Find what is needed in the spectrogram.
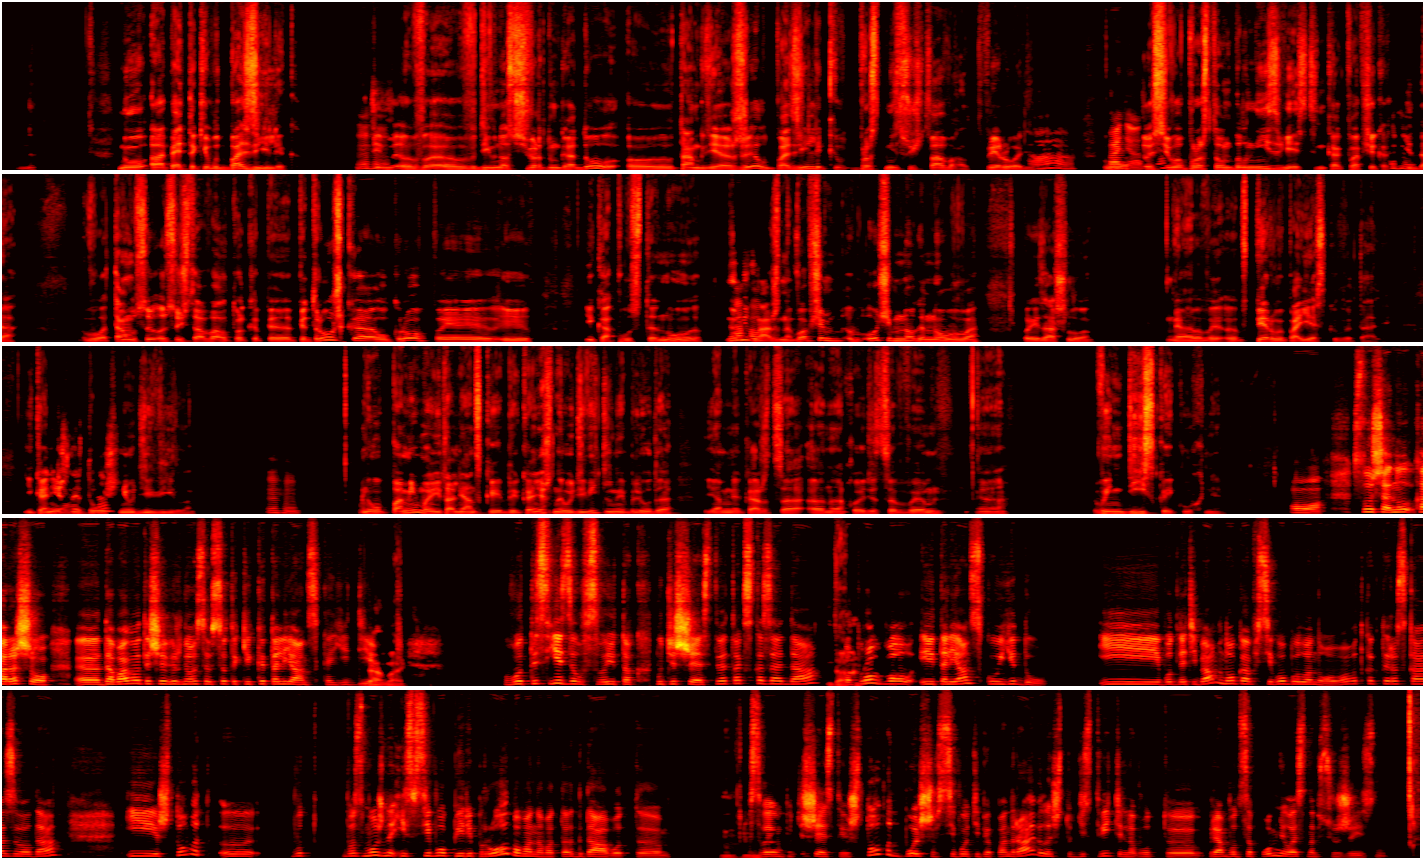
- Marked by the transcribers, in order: tapping
- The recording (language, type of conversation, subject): Russian, podcast, Какая еда за границей удивила тебя больше всего и почему?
